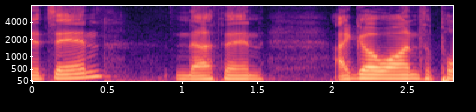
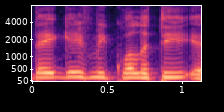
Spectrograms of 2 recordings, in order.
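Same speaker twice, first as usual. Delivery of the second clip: bad South African accent; lightly put-on South African voice; 3 semitones higher than usual. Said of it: "That is the worst South African accent".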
